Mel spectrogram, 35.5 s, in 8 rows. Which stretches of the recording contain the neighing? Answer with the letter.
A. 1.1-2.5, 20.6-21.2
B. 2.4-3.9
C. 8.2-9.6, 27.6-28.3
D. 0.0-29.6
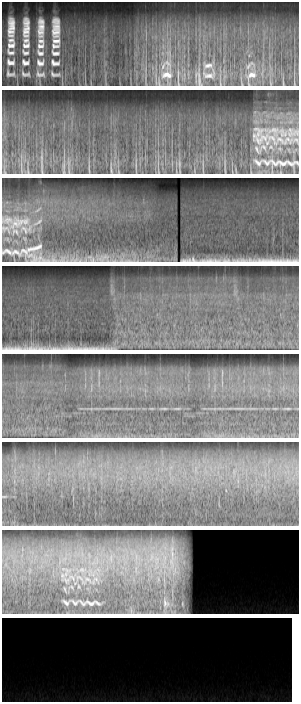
C.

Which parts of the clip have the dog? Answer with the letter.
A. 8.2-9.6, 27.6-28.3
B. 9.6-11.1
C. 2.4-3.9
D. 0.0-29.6
C.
